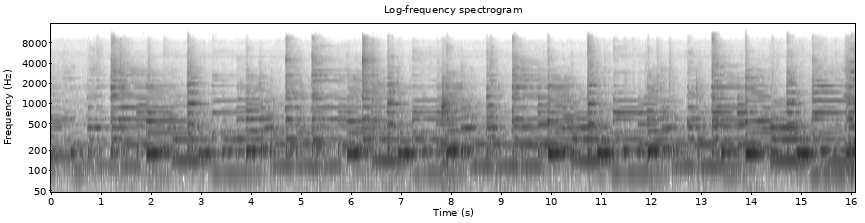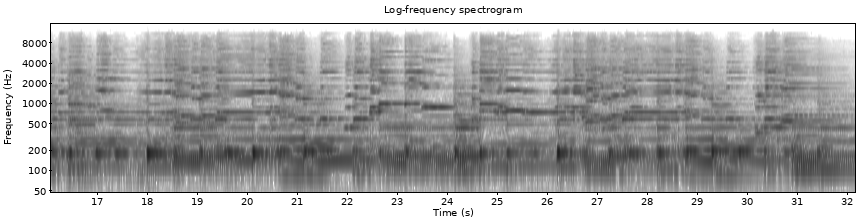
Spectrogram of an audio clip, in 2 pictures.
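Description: Live acoustic guitar strumming steadily under a harmonica melody of long held notes, an instrumental break between sung verses.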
